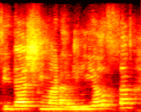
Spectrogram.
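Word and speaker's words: Cidade Maravilhosa: brazil it's called like sorry i don't speak portuguese but this is the promise more or less the pronunciation in portuguese sidashi maravilliosa the wonderful city in its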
